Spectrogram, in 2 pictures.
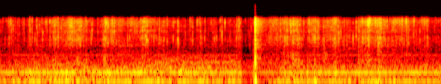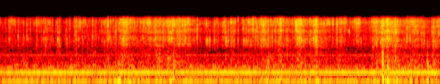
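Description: A clear plastic bubble wrap sheet is held in front of the body while its bubbles are pinched and popped with long blue stiletto nails and the sheet is crinkled by the hands. Continuous bright, crackly crinkling runs throughout, broken by sharp, quick pops, the loudest about two and a half seconds in. A faint steady low hum sits underneath.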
